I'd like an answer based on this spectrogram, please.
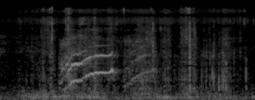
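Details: Newborn kittens one day after birth, with their mother cat in a soft, comfortable indoor bed: a thin, rising mew held about half a second, then a fainter, shorter second mew, over low rustling.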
